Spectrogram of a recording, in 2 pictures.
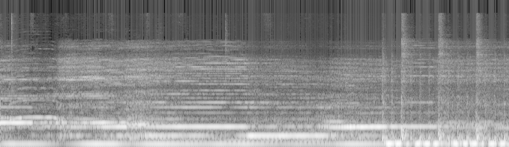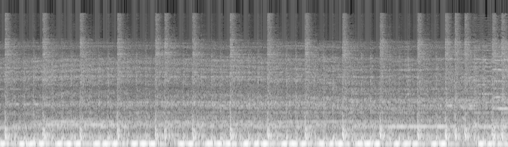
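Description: Live rock band playing the instrumental opening of a song: held guitar and keyboard tones over a low drone, then about eight seconds in the drums and bass come in with a fast, steady beat.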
